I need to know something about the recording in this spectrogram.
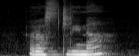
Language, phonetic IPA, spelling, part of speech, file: Czech, [ˈrostlɪna], rostlina, noun, Cs-rostlina.ogg
- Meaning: plant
